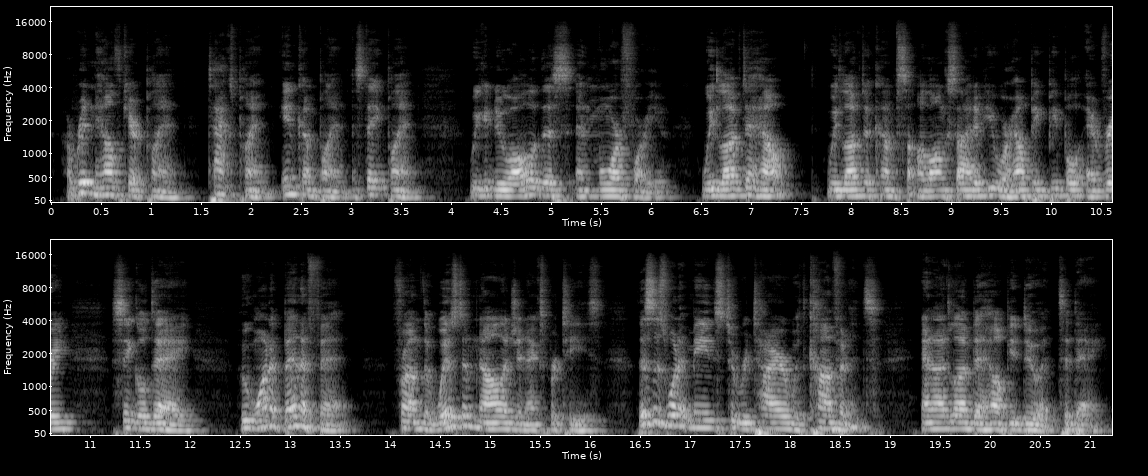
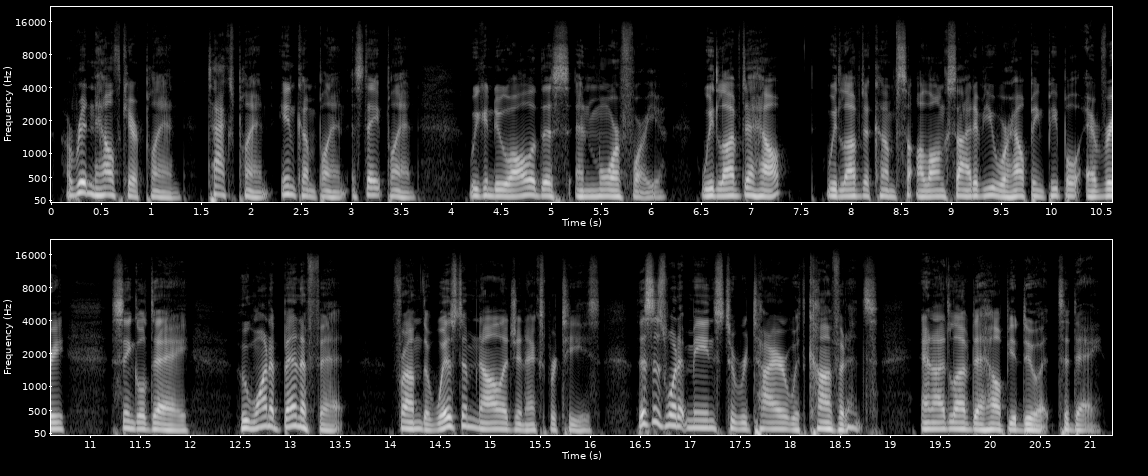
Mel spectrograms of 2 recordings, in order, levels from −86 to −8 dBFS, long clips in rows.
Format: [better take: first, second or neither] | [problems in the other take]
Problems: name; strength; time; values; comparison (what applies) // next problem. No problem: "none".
second | off-mic speech; far // room echo; very slight; dies away in 0.3 s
